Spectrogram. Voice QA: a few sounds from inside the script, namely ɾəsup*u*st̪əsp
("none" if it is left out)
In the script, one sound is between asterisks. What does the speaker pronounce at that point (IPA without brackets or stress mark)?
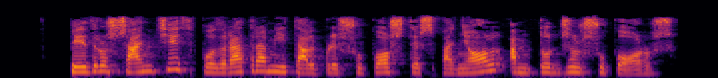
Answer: ɔ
